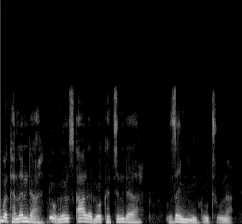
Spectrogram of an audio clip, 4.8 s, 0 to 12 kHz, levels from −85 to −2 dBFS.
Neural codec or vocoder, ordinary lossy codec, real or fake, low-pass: codec, 16 kHz, 2 kbps, FunCodec, trained on LibriTTS, 25 frames a second; none; fake; 7.2 kHz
